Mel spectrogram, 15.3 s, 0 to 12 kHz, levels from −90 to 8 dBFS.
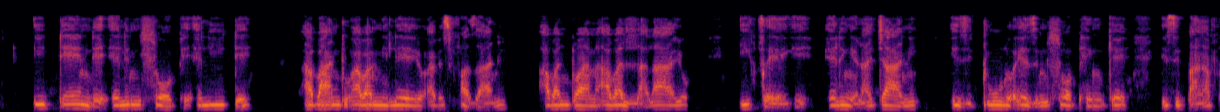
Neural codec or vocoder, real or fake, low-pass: codec, 16 kHz, 16 kbps, FunCodec, trained on LibriTTS, 50 frames a second; fake; 7.2 kHz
